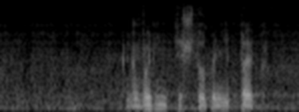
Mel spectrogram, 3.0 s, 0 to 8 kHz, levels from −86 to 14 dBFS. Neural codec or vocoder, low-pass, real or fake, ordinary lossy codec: codec, 24 kHz, 3 kbps, HILCodec; 7.2 kHz; fake; none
